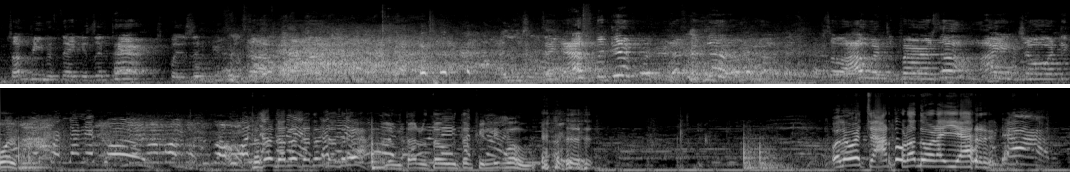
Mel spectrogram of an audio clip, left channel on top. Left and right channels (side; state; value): both; different; correlation 0.01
